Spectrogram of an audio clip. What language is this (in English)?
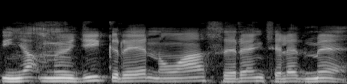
Santali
